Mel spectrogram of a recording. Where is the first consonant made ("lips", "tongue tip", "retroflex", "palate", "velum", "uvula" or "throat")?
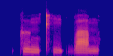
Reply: velum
